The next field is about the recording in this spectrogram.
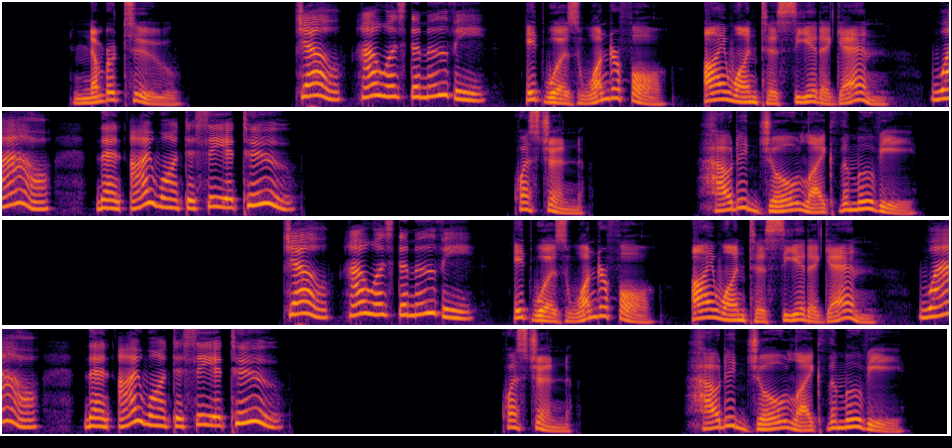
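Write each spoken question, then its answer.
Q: How did Joe like the movie?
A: It was wonderful.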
